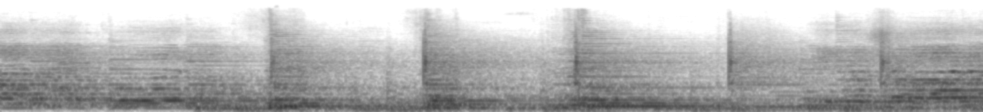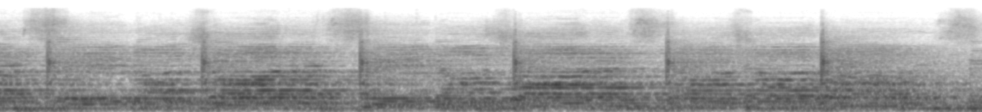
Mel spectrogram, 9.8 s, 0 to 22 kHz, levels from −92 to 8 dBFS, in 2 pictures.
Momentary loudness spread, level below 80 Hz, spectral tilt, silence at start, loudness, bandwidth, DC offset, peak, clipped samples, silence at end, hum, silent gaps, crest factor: 7 LU; -48 dBFS; -6 dB/octave; 0 s; -23 LUFS; 15.5 kHz; under 0.1%; -4 dBFS; under 0.1%; 0 s; none; none; 18 dB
